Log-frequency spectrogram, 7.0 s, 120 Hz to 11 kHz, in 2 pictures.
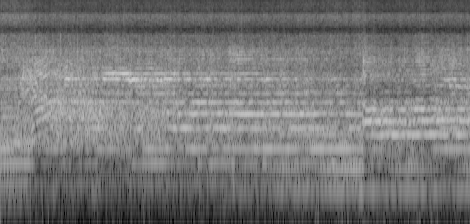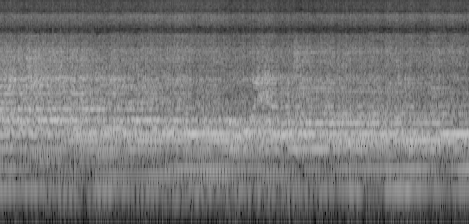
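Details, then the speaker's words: Norelco 1230 cassette recorder made in 1970, on batteries with the tablet disconnected: recording plays back smooth and even with no dropouts, speed wobble or static; normal playback. "wow it sounds so smooth I really love it I mean the truth the truth for a device manufactured in 1970"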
